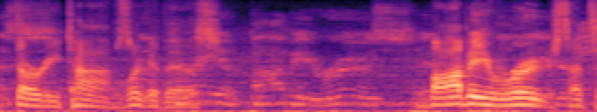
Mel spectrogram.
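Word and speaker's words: Bobby Reuse: Bobby Roos, that's how you say his name.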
